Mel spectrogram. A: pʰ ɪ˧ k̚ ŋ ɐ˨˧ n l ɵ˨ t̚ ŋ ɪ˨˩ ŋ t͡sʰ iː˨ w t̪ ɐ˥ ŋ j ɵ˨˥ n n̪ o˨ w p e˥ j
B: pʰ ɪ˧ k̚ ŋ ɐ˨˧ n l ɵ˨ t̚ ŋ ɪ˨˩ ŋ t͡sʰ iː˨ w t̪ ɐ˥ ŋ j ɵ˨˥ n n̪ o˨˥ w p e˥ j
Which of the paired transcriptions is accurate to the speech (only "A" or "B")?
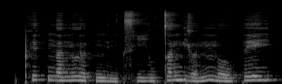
A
